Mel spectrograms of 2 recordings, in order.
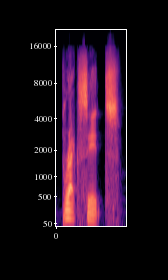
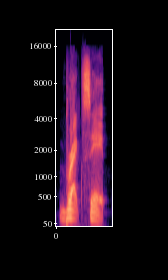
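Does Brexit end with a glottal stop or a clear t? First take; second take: clear t; glottal stop. First: The final t is fully released. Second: The final t is a glottal stop. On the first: "not Brexit" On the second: "That at the end of Brexit is called glottal stop"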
